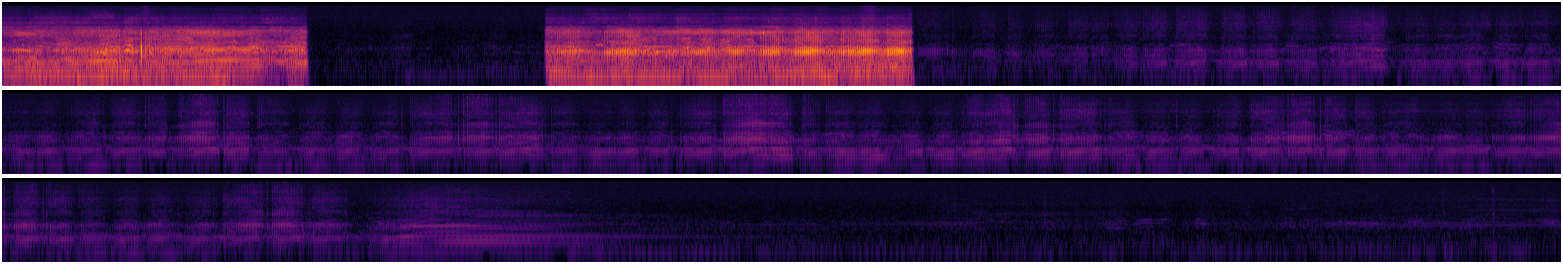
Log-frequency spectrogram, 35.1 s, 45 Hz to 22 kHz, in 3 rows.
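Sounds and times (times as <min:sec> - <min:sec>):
model plane engine revving: 0:04.1 - 0:28.6.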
